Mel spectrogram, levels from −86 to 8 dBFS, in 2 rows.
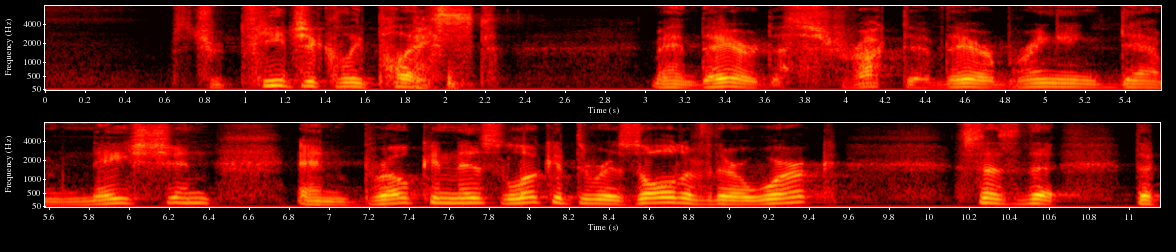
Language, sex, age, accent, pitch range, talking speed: English, male, 50-69, American, 145-225 Hz, 125 wpm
